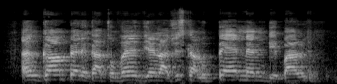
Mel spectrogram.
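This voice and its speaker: Amid noticeable background noise and audible room echo, a high-pitched man speaks in an animated tone. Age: 60s. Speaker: social media live streamer. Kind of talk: heated live-stream rant.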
